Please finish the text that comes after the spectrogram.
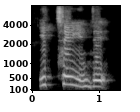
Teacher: நாவுடைய இடைப்பகுதி வந்து நடு அண்ணத்தின் அதே இடைப்பகுதியை பொருந்துவதால் பிறக்கிறது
